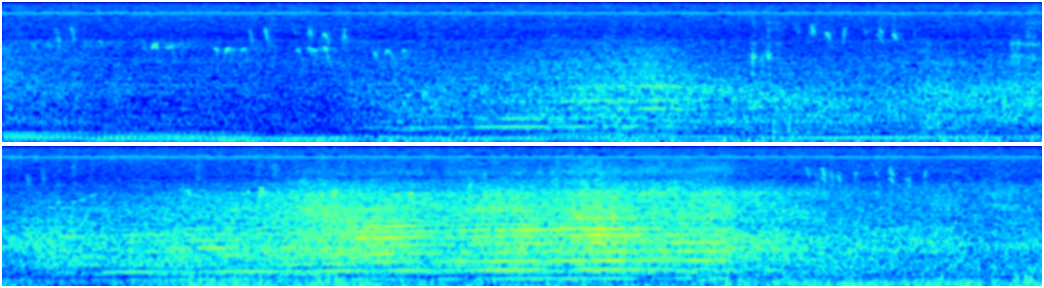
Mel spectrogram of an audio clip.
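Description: A rally car's engine heard at a distance on a closed tarmac stage, its note changing in steps as it works through the gears, growing louder in the second half as the car approaches.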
